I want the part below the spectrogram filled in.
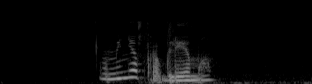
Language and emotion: Russian, sad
